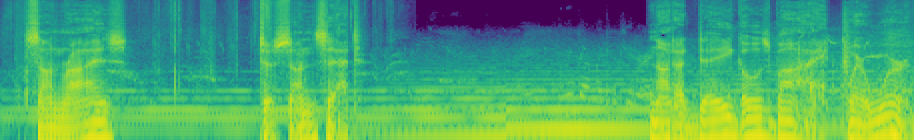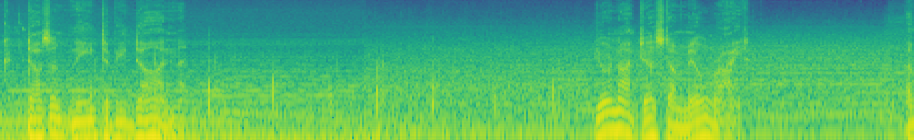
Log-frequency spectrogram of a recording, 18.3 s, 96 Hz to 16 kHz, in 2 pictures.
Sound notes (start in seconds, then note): 3.8 dramatic music; 10.9 footsteps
